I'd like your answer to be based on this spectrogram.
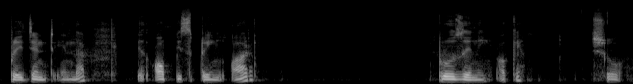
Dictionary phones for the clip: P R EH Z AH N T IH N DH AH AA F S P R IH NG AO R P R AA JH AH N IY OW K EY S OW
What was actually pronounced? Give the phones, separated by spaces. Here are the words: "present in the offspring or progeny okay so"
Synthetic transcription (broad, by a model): P R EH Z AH N T IH N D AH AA P S P R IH NG AO R P R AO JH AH N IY OW K EY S OW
